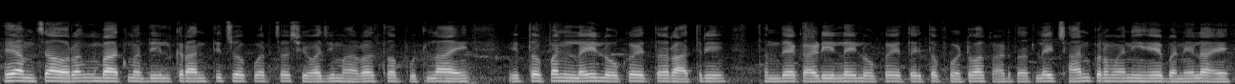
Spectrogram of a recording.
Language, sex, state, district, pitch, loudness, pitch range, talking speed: Marathi, male, Maharashtra, Aurangabad, 145 Hz, -20 LUFS, 140-150 Hz, 140 wpm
